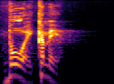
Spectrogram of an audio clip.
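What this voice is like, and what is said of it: Stern dad voice. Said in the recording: “that's the dad voice.”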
